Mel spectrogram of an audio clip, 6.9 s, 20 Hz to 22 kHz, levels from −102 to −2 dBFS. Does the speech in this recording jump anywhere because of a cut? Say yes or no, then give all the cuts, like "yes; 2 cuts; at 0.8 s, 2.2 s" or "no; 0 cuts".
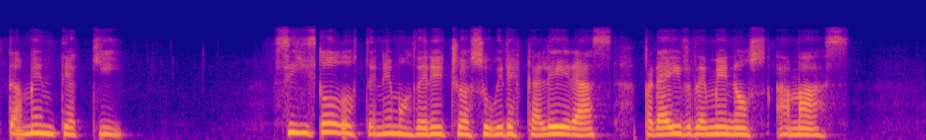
yes; 1 cut; at 2.4 s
